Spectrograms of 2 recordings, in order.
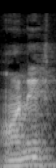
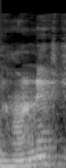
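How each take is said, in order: First: The word begins directly with a vowel. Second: The word begins with an h sound. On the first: The speaker calls it right. "ये S silent होता है, ऑनेस्ट होता है" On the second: The speaker calls it wrong. "हॉनेस्ट नहीं होता है"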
